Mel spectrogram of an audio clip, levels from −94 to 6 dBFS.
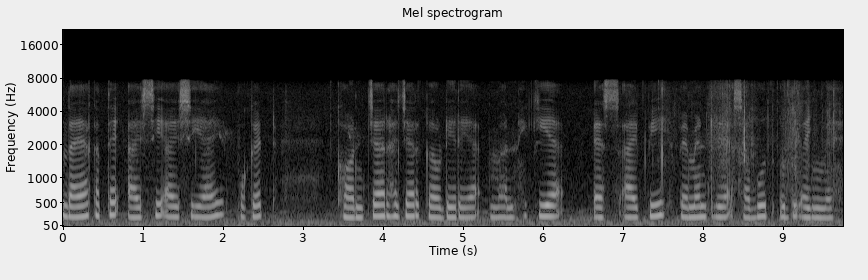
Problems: background sounds at intervals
